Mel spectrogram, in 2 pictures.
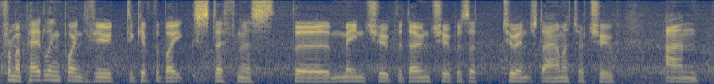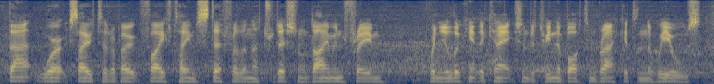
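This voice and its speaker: Fairly quick speech from a man at medium pitch, with fairly even intonation and noticeable background noise. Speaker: bicycle inventor. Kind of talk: recorded interview.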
